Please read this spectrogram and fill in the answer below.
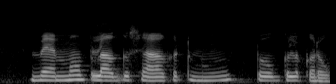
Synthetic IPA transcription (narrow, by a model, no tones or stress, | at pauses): mɛ̃ːmõːpləɡsaːkəʈnũːʈoːɡəlkəɾoː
